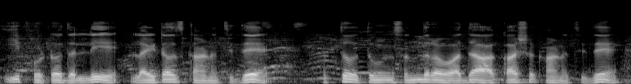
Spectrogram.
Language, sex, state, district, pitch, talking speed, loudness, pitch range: Kannada, male, Karnataka, Belgaum, 100 Hz, 105 wpm, -18 LUFS, 90-110 Hz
